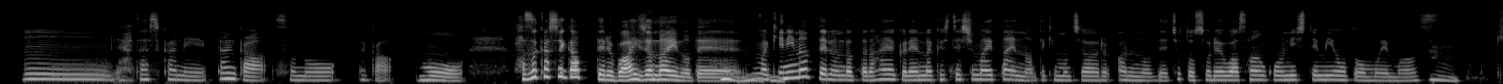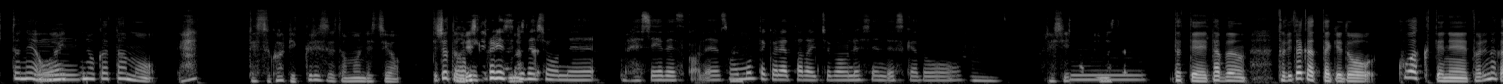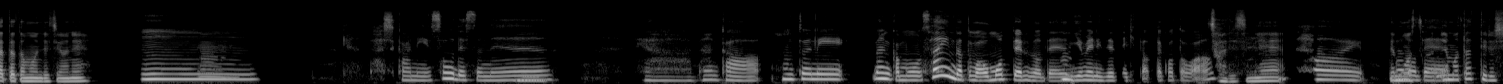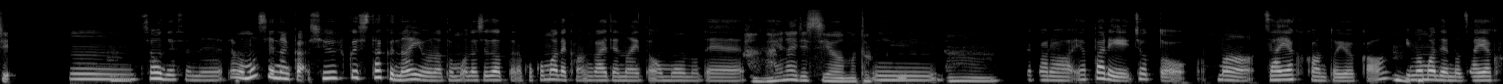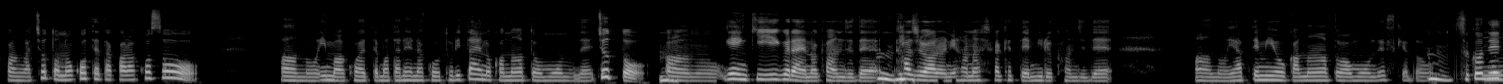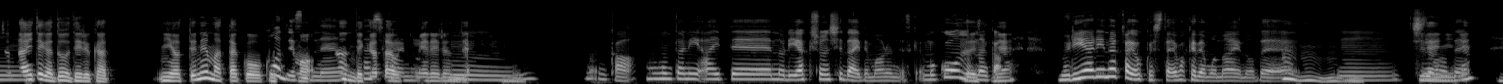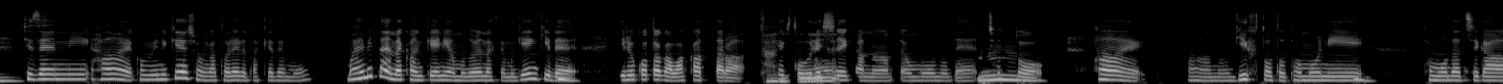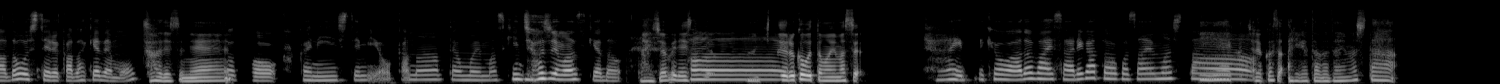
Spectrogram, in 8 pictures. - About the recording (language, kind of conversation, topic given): Japanese, advice, 疎遠になった友人ともう一度仲良くなるにはどうすればよいですか？
- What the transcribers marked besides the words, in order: none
